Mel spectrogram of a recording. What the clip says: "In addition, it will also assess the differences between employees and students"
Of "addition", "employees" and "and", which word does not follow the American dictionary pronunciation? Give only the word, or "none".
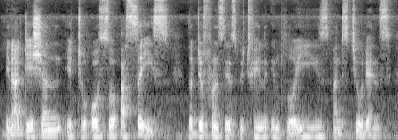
none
